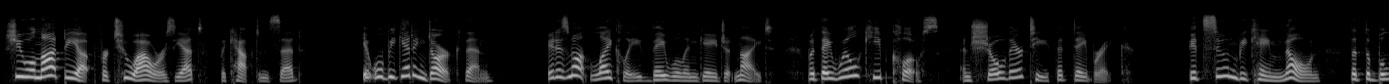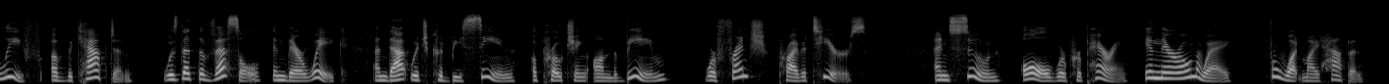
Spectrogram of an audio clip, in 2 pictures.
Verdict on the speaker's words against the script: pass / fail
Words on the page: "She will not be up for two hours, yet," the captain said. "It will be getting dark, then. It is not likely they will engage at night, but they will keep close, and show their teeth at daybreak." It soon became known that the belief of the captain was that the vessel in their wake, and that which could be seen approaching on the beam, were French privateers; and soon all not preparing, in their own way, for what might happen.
fail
